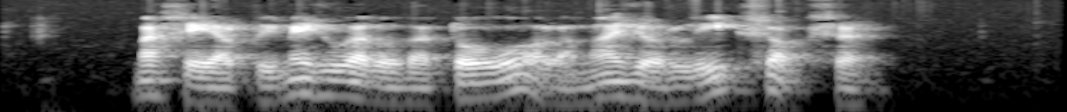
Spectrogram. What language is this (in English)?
Catalan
